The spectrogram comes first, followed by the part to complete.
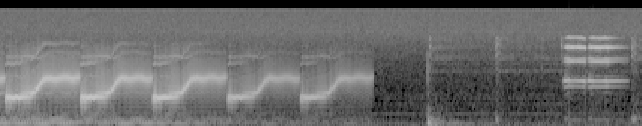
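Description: Cartoon sound effect: a rapid series of rising 'boing'-like pitch glides, about four a second, over a low steady hum, stopping suddenly about two and a half seconds in. A couple of faint clicks follow, then a bright chiming musical note near the end.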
